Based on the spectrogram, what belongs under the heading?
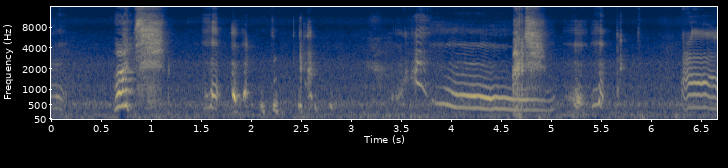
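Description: Sharp sneeze bursts from an adult, each followed by a baby's laughter; ordinary sneezes.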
